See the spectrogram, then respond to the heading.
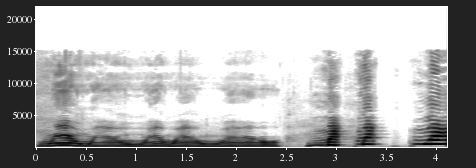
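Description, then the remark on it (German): A voice imitates a bottleneck slide guitar, the bottleneck slid over the frets, with a sustained, wavering nasal tone that glides up and down for about two seconds, followed by a few shorter sliding bursts. “Und ähm, Country und so, das Bottleneck, damit slidet man über die äh, Bünde.”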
